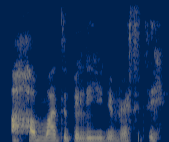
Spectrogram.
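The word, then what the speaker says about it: Ahmadu Bello University: Ahmad Bello University, Zaria. Yes, that's the correct pronunciation.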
